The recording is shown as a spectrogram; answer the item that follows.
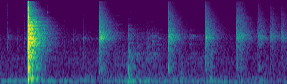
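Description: A toy cap gun fires a sharp first crack, then several quicker, quieter snaps at irregular intervals, dry and close with quick decays and no talking between them.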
